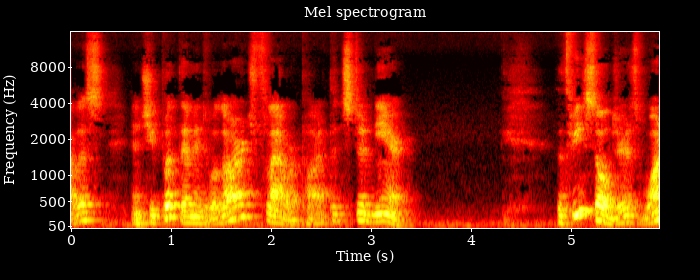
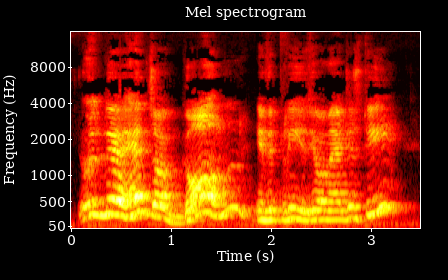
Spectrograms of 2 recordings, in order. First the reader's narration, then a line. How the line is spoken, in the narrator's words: the soldiers shouted out in reply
